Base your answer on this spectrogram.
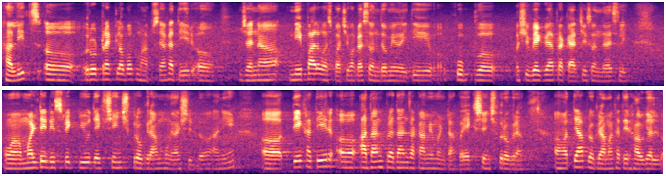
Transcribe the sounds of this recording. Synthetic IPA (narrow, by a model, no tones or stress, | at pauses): haliːt͡s | ɾoɖʈɾɛkːləbɔfmapsjakʰat̪iːɾ | d͡ʑɛnːanepalʋəspat͡ɕiːm̤əkasənd̪ʱəmiɭit̪iːkʰuːb | əɕiːʋeɡɭjapɾəkaɾt͡ɕiːsənd̪ʱəəsliː | məlʈiːɖisʈɾik̚ʈjuːt̪ekst͡ɕeɲd͡ʑpɾoɡɾamːuɽ̃aɕilːəaɽ̃i | t̪ekʰat̪iːɾad̪ʱanpɾəd̪ʱand͡zakamiːm̤əɳt̪apəekst͡ɕẽɲd͡ʑpɾoɡɾam | at̪japɾoɡɾamakʰat̪iːɾɦaʋɡʱɛlːə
